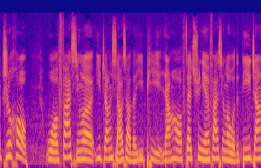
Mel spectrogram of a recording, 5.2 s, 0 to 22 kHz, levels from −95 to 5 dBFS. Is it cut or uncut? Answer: uncut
